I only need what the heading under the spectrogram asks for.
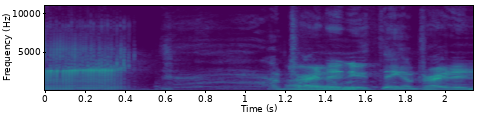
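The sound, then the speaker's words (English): A voice imitates fart noises: a buzzy, sputtering mouth sound followed by a couple of wobbly, rising and falling blurts, fairly loud, with no other talk. “I don't have a soundboard hooked up yet, but I'm just doing my own farts.”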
